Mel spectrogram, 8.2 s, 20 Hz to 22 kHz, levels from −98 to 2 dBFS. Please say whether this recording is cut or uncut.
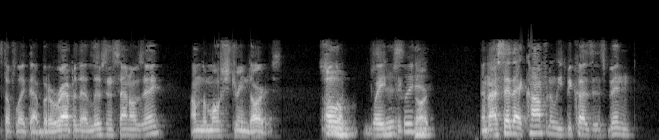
cut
